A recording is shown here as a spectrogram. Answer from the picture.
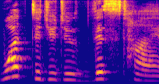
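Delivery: accusing tone. Demonstrating a parent's reaction to a child in trouble at school: blaming tone.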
